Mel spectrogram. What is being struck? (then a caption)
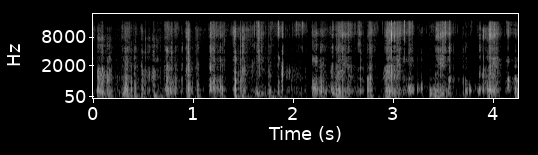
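Porous foam block. A small white porous foam block with a sparkly surface is held over a fur rug and squeezed and scratched with long painted nails. It makes quiet, uneven bursts of bright crackling and crunching with short, tearing-like scrapes. Each sound stops almost at once, with no ring.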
